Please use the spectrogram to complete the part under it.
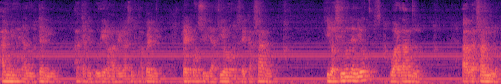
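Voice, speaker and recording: Impassioned preacher in an echoey hall. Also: male voice, fairly low pitch, steady tone, normal speed, pauses often. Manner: impassioned preaching, reading scripture aloud with rising force. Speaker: pastor. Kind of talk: sermon. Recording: very echoey church hall with faint mains hum.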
